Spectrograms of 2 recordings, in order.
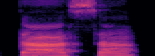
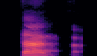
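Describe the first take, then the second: First: The middle consonant is an s-like sound. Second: The middle consonant is a t sound. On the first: The speaker calls it right. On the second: The speaker calls it wrong.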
